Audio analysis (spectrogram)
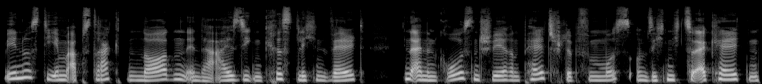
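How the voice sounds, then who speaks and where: A woman's voice: mid-range voice, normal speed, a little mellow, dry recording, studio quality, natural voice. A woman reading the part of a domineering, worldly man who lectures with ironic liveliness in an audiobook. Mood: mocking lecture. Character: domineering worldly man, mocking, tyrannical toward women.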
